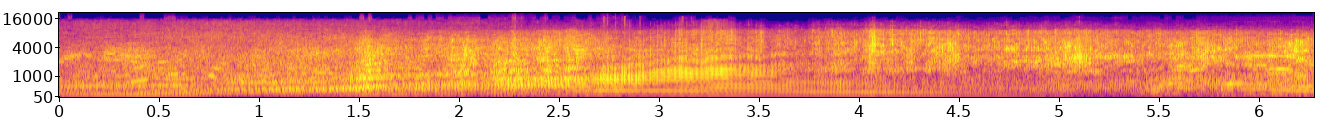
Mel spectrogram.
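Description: A low-flying aerobatic propeller airplane roars past the crowd at an airshow in a low racetrack pattern. The loud engine drone shifts downward in pitch as it passes, and an announcer talks over it.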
